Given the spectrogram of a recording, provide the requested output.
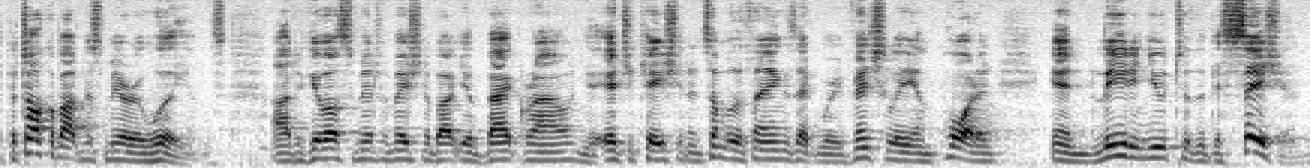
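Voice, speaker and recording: A middle-aged man hosting an interview show, speaking slowly with many "uh" pauses. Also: lowish voice, slight background noise. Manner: slow, halting, many "uh" fillers and steady "mm-hmm" backchannels. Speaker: talk show host.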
